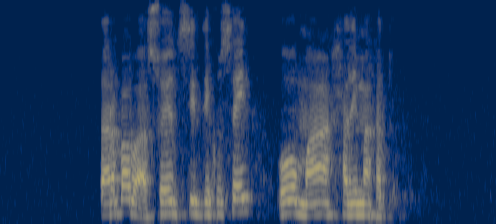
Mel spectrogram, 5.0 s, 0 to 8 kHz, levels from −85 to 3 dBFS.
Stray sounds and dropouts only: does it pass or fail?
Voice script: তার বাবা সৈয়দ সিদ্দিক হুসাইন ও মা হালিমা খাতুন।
pass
